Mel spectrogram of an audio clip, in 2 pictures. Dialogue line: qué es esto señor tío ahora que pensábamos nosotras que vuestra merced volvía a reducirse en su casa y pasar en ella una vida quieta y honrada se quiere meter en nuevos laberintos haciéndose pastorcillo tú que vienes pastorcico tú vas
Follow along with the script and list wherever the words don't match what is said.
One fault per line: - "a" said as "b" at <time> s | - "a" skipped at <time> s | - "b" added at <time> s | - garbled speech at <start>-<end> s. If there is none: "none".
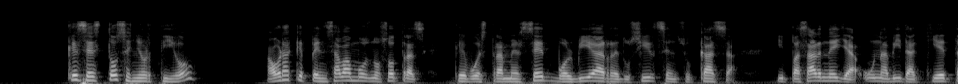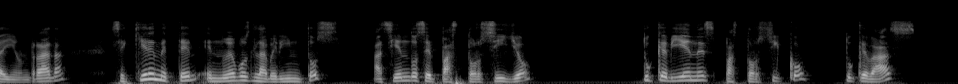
- "que" added at 18.1 s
